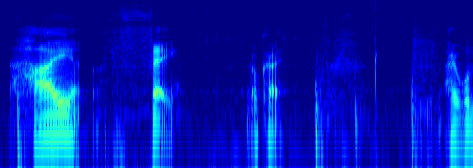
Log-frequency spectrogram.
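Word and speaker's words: hyphae: that we should have it's pronounced High F okay okay I will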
